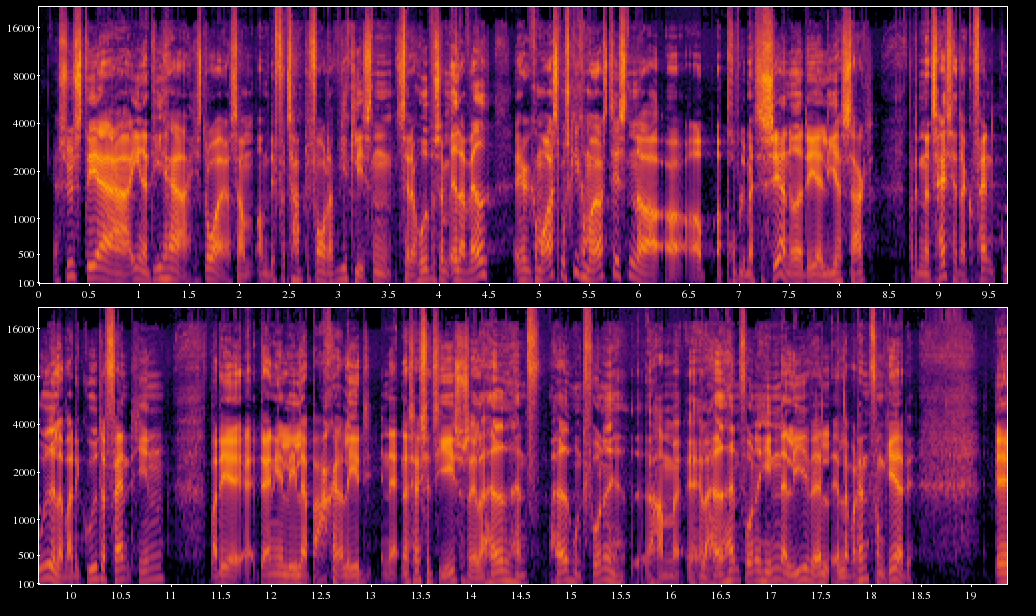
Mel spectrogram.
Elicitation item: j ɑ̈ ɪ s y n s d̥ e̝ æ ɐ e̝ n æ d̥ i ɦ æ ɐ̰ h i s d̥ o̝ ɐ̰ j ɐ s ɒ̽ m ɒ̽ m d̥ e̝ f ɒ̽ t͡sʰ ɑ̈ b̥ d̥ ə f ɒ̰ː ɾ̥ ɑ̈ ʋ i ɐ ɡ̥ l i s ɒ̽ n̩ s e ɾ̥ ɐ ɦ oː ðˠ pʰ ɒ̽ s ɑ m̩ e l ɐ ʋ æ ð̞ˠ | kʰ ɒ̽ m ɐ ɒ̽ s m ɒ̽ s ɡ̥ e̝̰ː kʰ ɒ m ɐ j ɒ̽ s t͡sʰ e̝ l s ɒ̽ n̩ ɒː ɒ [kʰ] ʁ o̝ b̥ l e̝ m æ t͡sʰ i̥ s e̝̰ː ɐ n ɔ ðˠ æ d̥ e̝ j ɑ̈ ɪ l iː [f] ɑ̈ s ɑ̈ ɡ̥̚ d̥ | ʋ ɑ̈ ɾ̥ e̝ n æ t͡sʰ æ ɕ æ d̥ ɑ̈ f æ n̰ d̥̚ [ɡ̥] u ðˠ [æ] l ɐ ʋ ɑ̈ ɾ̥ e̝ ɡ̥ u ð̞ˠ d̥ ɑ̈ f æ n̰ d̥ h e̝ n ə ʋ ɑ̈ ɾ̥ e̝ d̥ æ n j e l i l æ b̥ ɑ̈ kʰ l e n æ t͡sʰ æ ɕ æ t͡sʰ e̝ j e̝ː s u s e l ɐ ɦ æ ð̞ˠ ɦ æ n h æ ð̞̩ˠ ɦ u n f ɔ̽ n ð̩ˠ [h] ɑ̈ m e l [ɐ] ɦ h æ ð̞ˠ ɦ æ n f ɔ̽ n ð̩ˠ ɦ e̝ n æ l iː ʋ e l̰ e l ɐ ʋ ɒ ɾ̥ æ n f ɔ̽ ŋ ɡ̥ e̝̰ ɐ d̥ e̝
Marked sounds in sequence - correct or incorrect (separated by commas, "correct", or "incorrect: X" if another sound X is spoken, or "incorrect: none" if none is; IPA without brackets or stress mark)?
incorrect: pʰ, incorrect: h, correct, incorrect: e, correct, correct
